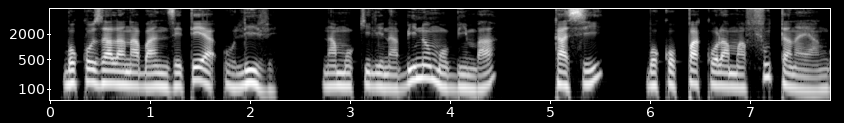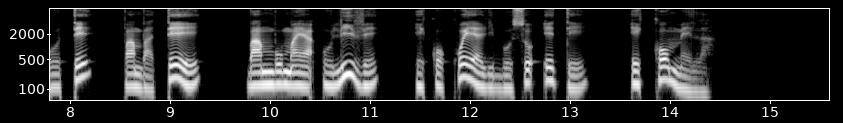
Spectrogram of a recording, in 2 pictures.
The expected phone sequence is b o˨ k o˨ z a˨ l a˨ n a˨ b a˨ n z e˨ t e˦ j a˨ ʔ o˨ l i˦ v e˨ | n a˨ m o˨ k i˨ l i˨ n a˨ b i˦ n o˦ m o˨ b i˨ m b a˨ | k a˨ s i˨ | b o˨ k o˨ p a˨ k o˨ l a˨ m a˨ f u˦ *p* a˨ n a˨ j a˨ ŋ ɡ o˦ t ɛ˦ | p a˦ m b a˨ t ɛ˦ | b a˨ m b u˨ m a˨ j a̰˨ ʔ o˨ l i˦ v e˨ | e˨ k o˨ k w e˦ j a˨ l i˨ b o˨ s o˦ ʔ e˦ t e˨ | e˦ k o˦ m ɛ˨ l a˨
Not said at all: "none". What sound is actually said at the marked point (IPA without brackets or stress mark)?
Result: t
